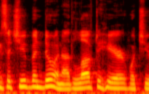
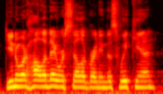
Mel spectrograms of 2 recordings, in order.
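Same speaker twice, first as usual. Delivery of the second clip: ordinary delivery, nothing marked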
